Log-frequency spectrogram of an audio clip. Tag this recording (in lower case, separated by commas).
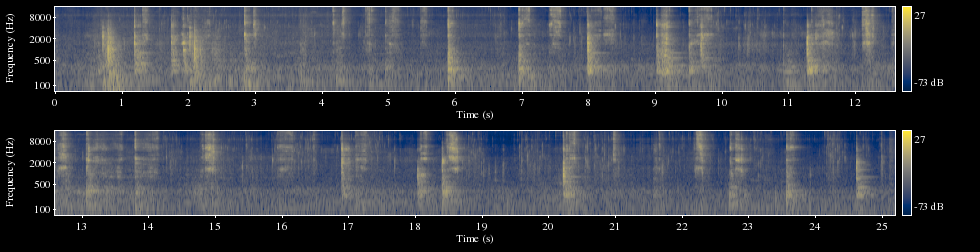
frying (food), home sounds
